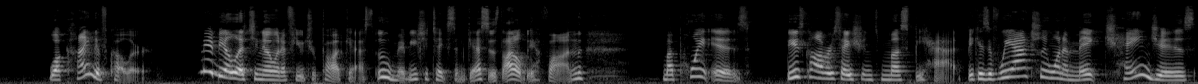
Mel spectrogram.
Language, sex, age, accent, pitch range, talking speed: English, female, 20-39, American, 215-270 Hz, 195 wpm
